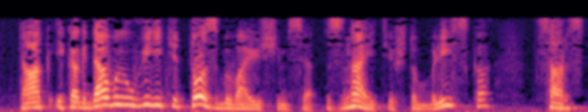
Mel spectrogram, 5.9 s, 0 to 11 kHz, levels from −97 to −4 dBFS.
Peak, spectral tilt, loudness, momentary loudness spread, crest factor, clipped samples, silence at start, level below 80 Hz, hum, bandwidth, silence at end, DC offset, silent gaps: -4 dBFS; -6 dB/octave; -21 LUFS; 16 LU; 16 dB; under 0.1%; 0.2 s; -50 dBFS; none; 6.6 kHz; 0.05 s; under 0.1%; none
